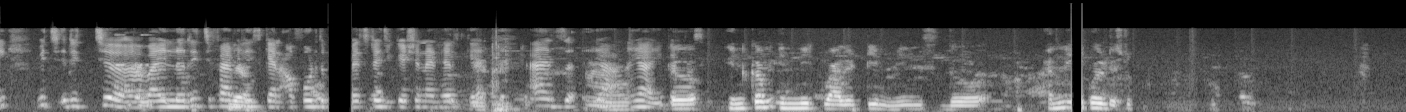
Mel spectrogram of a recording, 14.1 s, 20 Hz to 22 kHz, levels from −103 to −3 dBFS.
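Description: At 3.28 s the speech drops out to dead silence for roughly a quarter of a second, then resumes at 3.52 s, and it happens again from 10.71 to 10.84 s with a shorter gap of about a tenth of a second. That's most likely a Bluetooth stall: radio interference held up packets, the headphone buffer ran empty, and playback just sat there until the resent data came through. The band-limited sound, with nothing above 8 kHz, is the normal call microphone processing.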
